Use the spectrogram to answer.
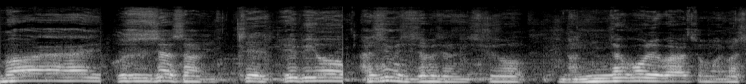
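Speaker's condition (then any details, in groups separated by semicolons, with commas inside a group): Tongue cancer, partial glossectomy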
